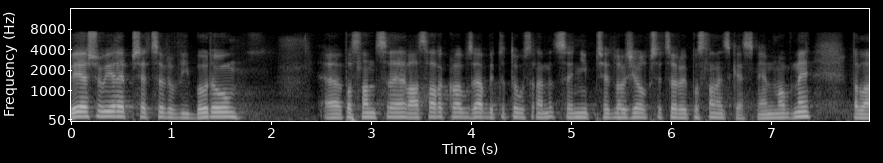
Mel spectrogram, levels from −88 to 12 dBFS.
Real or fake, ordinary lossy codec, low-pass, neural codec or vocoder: fake; MP3, 96 kbps; 7.2 kHz; codec, 16 kHz, 0.8 kbps, ZipCodec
